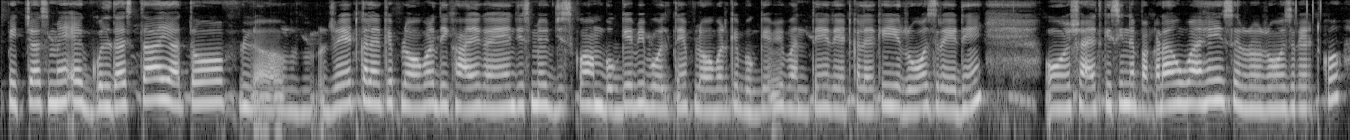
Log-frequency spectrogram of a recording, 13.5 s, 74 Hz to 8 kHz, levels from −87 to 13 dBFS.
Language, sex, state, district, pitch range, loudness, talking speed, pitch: Hindi, female, Jharkhand, Jamtara, 215-255 Hz, -14 LUFS, 190 wpm, 230 Hz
